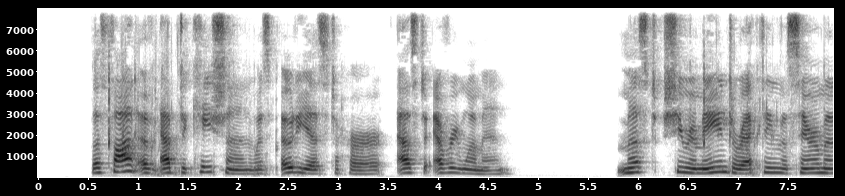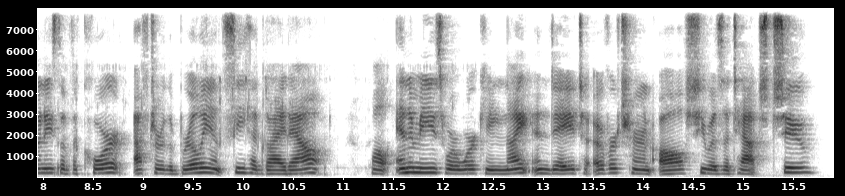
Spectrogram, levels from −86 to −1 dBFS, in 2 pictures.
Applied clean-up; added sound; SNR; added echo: neural mask model DeepFilterNet 3.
